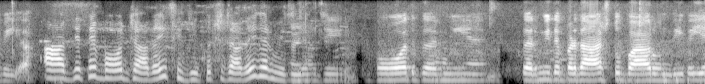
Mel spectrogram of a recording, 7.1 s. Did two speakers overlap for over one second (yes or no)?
no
